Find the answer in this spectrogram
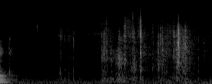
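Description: Sheets of paper rustling and crinkling as handwritten note pages are flipped over, a run of short rustles starting about a second in.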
